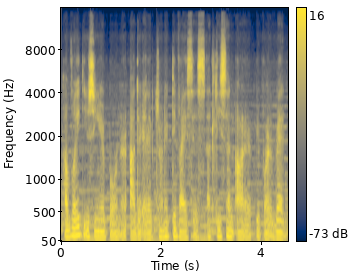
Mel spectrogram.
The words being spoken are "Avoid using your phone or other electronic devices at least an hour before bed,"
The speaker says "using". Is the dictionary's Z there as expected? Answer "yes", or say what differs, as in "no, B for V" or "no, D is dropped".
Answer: no, S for Z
